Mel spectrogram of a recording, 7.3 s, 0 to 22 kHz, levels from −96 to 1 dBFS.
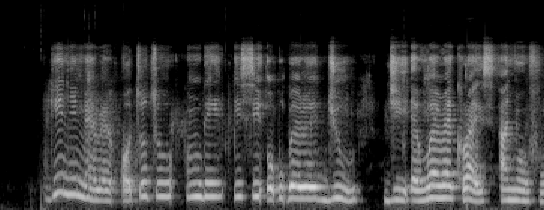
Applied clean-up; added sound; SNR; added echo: neural mask model Resemble Enhance denoiser.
